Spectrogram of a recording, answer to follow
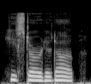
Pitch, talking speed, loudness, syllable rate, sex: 185 Hz, 195 wpm, -13 LUFS, 5.7 syllables/s, female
